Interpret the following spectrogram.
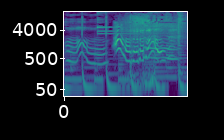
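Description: Children's cartoon music with a twinkling chime, over which a cartoon voice makes wordless sounds that slide up and down in pitch.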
